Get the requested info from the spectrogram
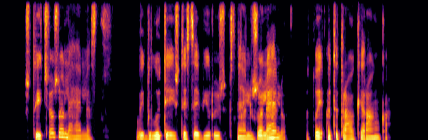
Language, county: Lithuanian, Šiauliai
